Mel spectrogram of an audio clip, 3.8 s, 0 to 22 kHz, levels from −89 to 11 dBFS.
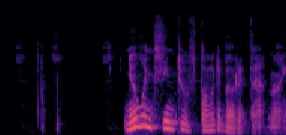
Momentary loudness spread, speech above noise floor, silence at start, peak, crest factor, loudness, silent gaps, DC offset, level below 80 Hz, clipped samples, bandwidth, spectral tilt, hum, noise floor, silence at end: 22 LU; 53 dB; 1.65 s; -14 dBFS; 20 dB; -33 LUFS; none; under 0.1%; -76 dBFS; under 0.1%; 13.5 kHz; -6.5 dB/octave; none; -86 dBFS; 0 s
